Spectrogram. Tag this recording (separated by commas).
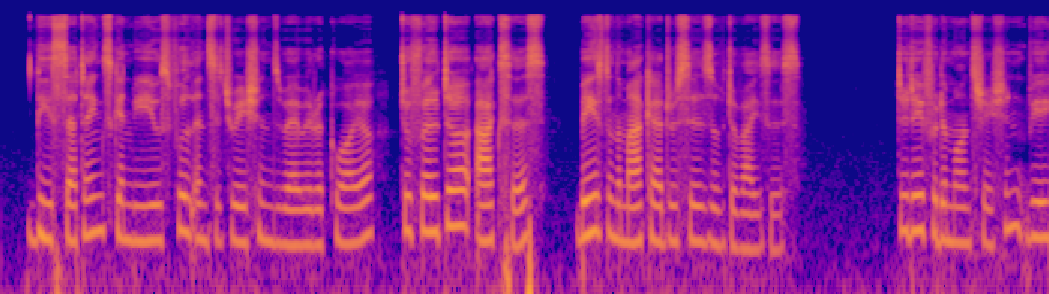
Speech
